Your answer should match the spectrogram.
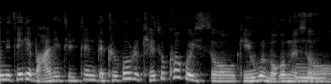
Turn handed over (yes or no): yes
